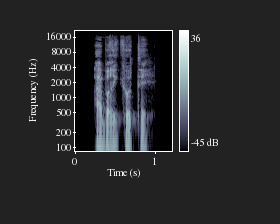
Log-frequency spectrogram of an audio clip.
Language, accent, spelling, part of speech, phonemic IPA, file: French, France, abricoté, verb / noun / adjective, /a.bʁi.kɔ.te/, LL-Q150 (fra)-abricoté.wav
- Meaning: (verb) past participle of abricoter; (noun) sugared apricot; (adjective) 1. apricot 2. including apricots as an ingredient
